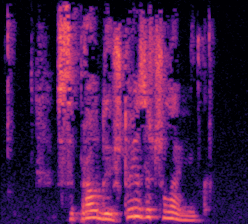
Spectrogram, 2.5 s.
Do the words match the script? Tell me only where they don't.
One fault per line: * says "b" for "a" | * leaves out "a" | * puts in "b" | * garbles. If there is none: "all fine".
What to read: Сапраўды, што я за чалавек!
all fine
